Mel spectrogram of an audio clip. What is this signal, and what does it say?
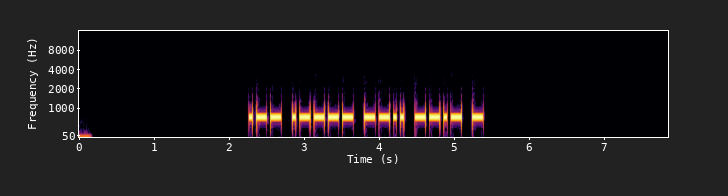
Morse code, heard as a keyed tone, about 25 wpm, 700 Hz. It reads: W1ZQT
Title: USA Call Signs - 5 Characters - Repeated 2x - 25wpm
